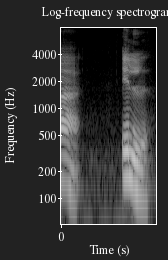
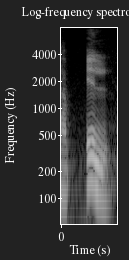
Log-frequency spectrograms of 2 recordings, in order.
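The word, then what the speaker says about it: 일: ว่า ยอง นะ ครับ เลข 1 อ่าน ว่า อิล นะ ครับ อิล เสียง ลิง นะ เป็น ลี อึน สะกด นะ ครับ เลข 2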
